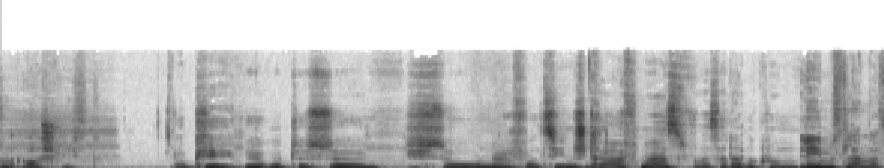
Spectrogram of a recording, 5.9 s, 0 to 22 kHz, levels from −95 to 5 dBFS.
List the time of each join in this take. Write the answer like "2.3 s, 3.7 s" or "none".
1.6 s, 2.7 s, 4.6 s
